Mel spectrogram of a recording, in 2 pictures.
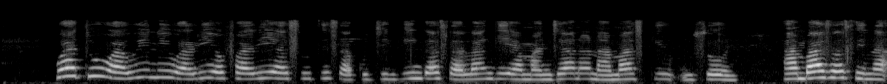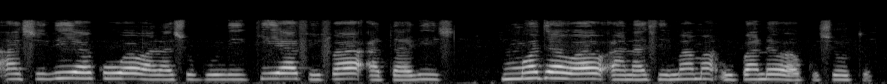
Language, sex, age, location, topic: Swahili, female, 36-49, Kisumu, health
